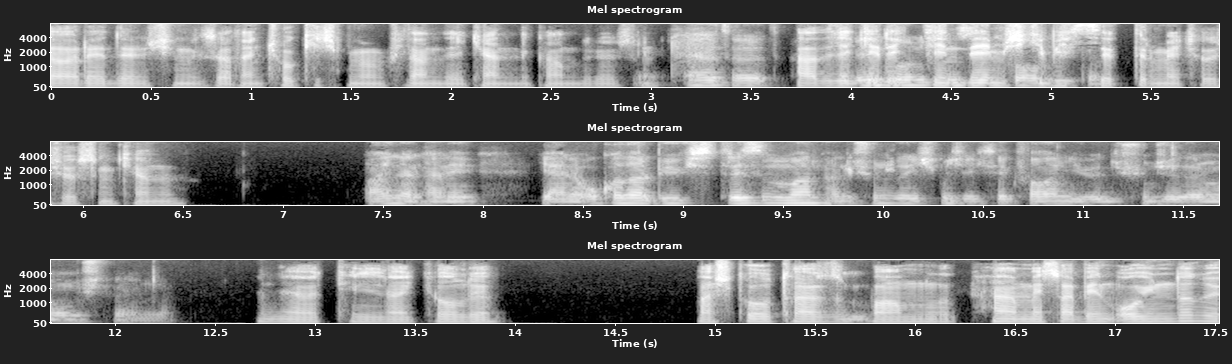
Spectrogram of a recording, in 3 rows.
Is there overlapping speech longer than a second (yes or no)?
yes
